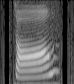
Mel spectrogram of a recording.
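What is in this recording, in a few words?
"zong2", Cantonese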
